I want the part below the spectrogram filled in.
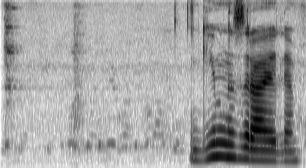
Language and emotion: Russian, neutral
